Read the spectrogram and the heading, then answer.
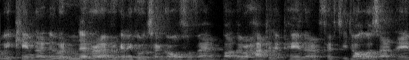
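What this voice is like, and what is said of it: Scottish accent. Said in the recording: “your accent ... growing up in Scotland”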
